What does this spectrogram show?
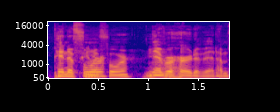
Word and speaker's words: Pinafore: the year and it's HMS How do you pronounce this? They said Pinafore.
